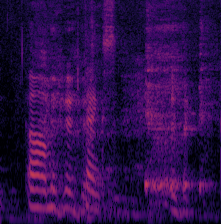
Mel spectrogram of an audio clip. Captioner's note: laughing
